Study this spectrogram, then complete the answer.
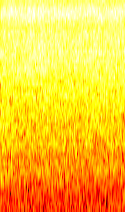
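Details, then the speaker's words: Victor-style oxy-acetylene cutting torch set to a neutral flame with the cutting lever held down. The cutting oxygen jet gives a steady, even high hiss with no sputter or popping, flowing normally while being fine-tuned. "Right, there's where we want to be. We're going to hold the cutting lever down"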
